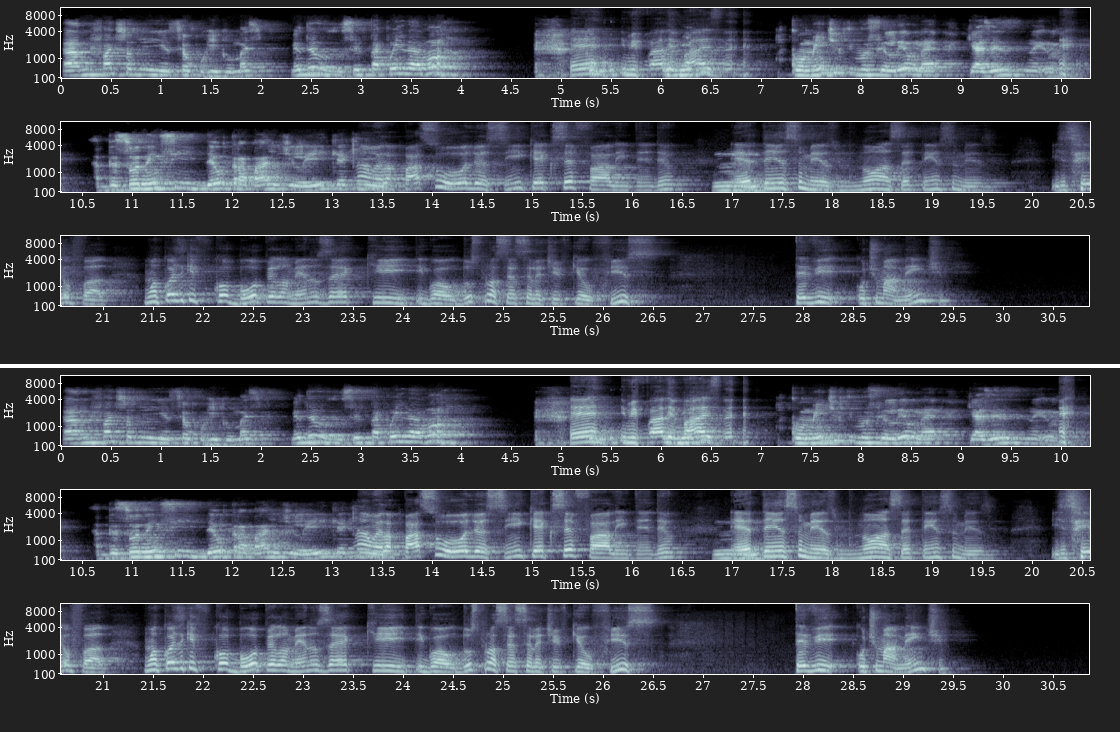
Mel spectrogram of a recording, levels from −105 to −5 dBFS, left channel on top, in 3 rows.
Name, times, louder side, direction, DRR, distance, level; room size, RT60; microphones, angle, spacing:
voice 1, 0.0-2.0 2.3-4.0 4.7-5.7 6.0-6.5 7.3-10.0 10.6-13.5 16.8-17.3, left 2 dB, 35° left, 3.3 m, -29 dB
voice 2, 5.1-6.9 10.0-10.1 13.2-16.5 17.0-19.6 20.2-21.1 21.4-26.5 27.9-29.5, right 4 dB, 40° right, 1.3 m, -29 dB
30.0 x 22.5 x 8.3 m
head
